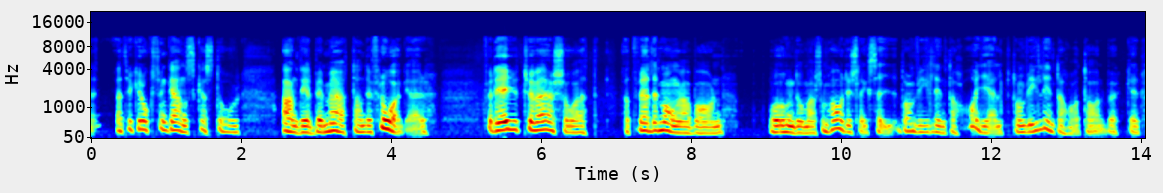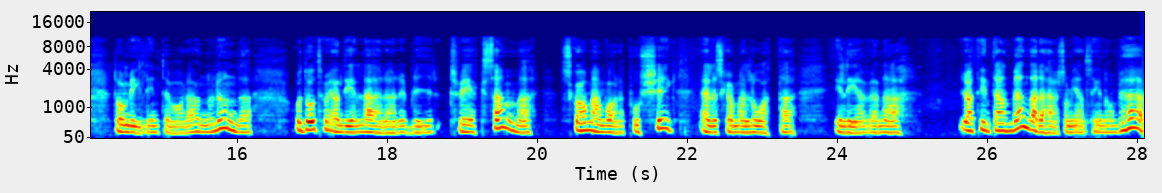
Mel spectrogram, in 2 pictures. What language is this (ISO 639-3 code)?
swe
